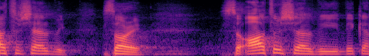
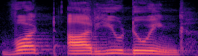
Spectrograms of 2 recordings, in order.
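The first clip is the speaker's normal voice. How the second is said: slow, fully pronounced Indian English; every letter sounded, Indian accent; slower than usual. Shown as a demonstration. Accent comedian demonstrating Indian English to audience, Indian accent. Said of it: "fun fact about Indian accent".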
